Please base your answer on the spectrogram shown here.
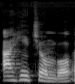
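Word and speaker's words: Aji Chombo: this is on the label that's how you pronounce it ahichumbo okay um my husband had brought back like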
